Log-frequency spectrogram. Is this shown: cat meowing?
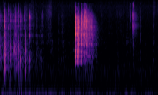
no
